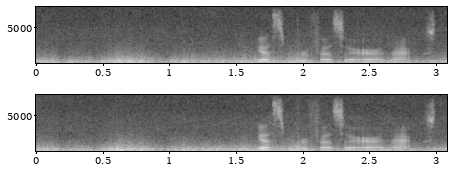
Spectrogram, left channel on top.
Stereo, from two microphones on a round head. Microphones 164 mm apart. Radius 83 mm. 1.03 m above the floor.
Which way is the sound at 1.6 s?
5° right (ahead or behind).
